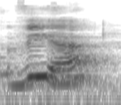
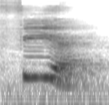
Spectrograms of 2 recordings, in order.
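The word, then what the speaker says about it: vier: pronounced as fear fear now even though the spelling says v i e r which is via we do not pronounce it as via but instead we pronounce it as fear fear because the pronunciation of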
